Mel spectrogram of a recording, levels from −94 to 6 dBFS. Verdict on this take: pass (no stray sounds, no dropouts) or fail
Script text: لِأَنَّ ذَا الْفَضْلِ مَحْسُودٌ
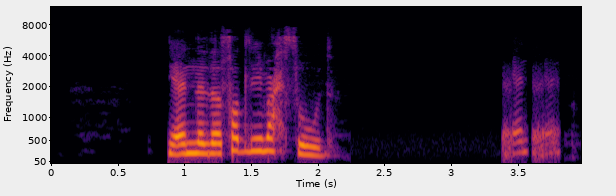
fail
